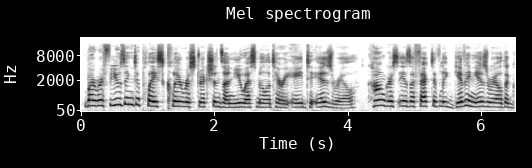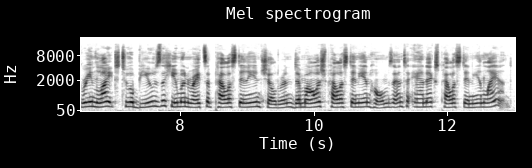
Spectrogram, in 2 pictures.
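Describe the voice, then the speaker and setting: A woman voicing a resolute, critical politician in a scripted interview re-enactment, formal and measured. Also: a little high, darkish tone, close to an everyday voice.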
